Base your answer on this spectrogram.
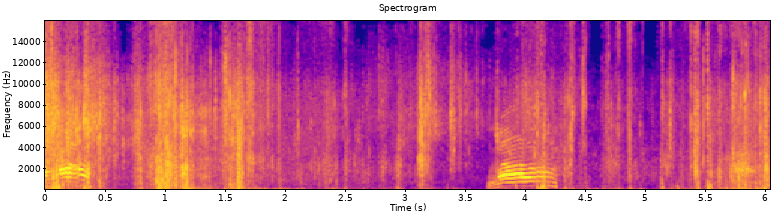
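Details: Pet cat in a newly renovated catio, filmed from outdoor cat Simba's camera: one strong, drawn-out meow that rises then falls, with a shorter meow at the start, over scuffling, footsteps and handling noise.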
